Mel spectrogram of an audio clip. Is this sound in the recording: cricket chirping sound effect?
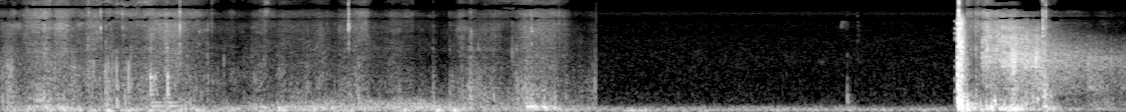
no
